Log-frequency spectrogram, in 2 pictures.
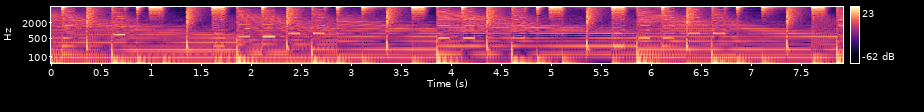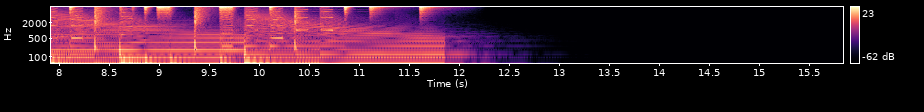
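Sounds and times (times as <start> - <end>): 
keytar groove: 0.0 - 12.0.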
